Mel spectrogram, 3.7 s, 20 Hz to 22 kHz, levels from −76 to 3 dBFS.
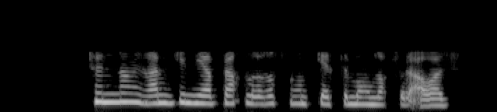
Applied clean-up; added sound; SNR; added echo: neural mask model Resemble Enhance denoiser.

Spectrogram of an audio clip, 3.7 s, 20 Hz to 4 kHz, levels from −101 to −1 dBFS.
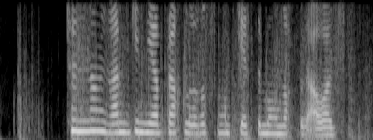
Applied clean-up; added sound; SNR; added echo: neural mask model RNNoise.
